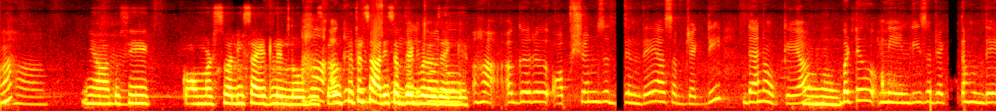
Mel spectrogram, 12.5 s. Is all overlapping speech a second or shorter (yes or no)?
no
